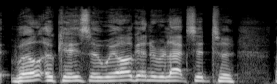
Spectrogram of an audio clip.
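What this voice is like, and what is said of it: Poor Boris Johnson impression. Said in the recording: “That's a terrible Boris impression.”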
